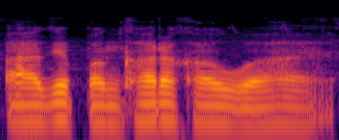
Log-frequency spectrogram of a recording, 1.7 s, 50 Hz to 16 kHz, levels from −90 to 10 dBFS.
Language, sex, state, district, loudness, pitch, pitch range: Hindi, male, Jharkhand, Garhwa, -19 LUFS, 105 Hz, 100-115 Hz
